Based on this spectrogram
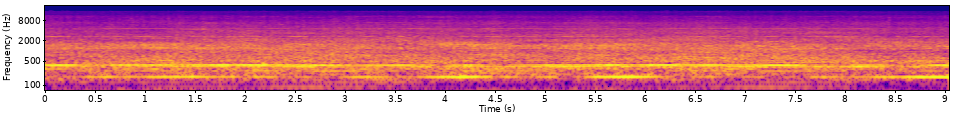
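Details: Eureka The Boss Smart Vac upright vacuum, model 4870 type GZ, bought secondhand, belt replaced; switched on for a demo: steady motor hum, even tone, constant airflow rush, no rattles or belt slap; normal smooth running.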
